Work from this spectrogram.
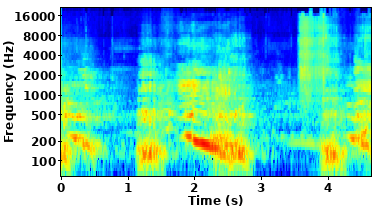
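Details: Lions at an exotic feline rescue give deep, low grunting roars, several short bursts with falling pitch and pauses between them, with a brief noisy rustle near the end.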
